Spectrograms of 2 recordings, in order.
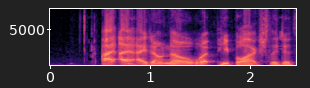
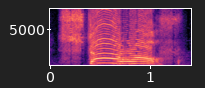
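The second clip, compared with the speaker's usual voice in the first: grand proclamation; 9 semitones higher, 4 dB louder than usual. Acted. Villain proclamation.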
